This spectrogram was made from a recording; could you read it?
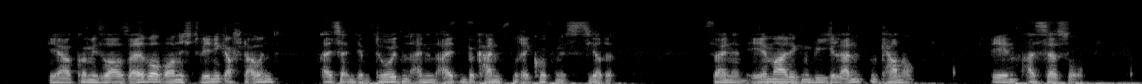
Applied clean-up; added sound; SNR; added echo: neural mask model Resemble Enhance denoiser.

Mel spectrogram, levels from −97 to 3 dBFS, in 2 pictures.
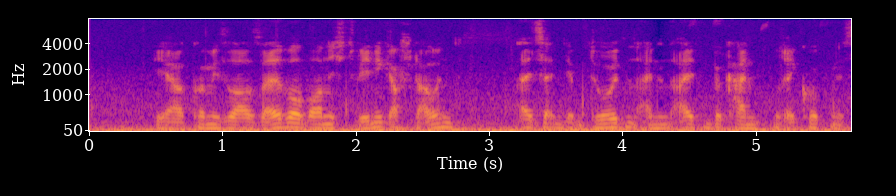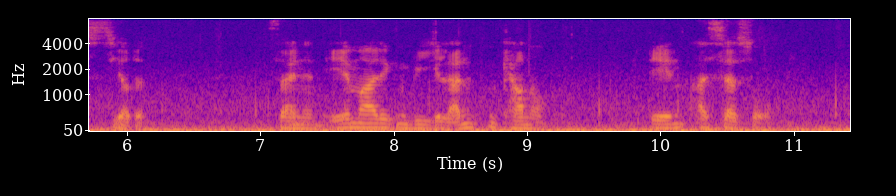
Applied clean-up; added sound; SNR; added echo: none; Bird; 0 dB; none.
